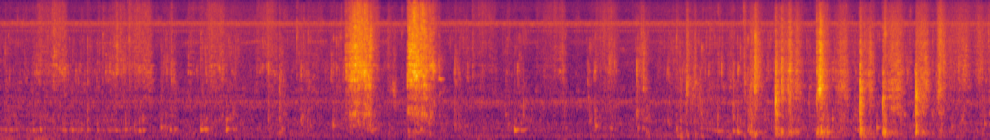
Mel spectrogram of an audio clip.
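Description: Trowels scrape and smooth wet concrete.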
